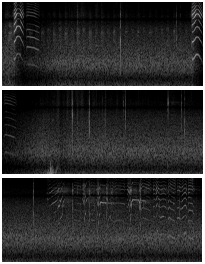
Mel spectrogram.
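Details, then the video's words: German Shorthaired Pointer named Daisy squeaking: two sharp, high, sliding squeaks, one at the start and another about four seconds later, then faint thin squeaks near the end, over a steady low rumbling background. "GSP Daisy squeaking."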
